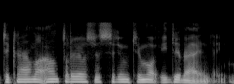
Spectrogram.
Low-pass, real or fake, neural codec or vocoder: 7.2 kHz; fake; codec, 16 kHz, 1 kbps, FreqCodec, larger model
